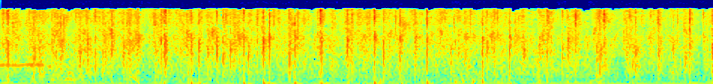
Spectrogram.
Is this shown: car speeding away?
no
